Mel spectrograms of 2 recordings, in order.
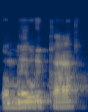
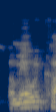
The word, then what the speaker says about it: America: most of the time we tend to pronounce the first a like ah whereas just america um something like according according to me america and so on and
